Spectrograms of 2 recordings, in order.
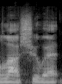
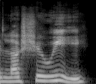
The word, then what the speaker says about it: La Chouette: I have no idea how you spell lachouette, but I do know how to say it and I'm proud of that. Yeah, cuz he used to say lachouie.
